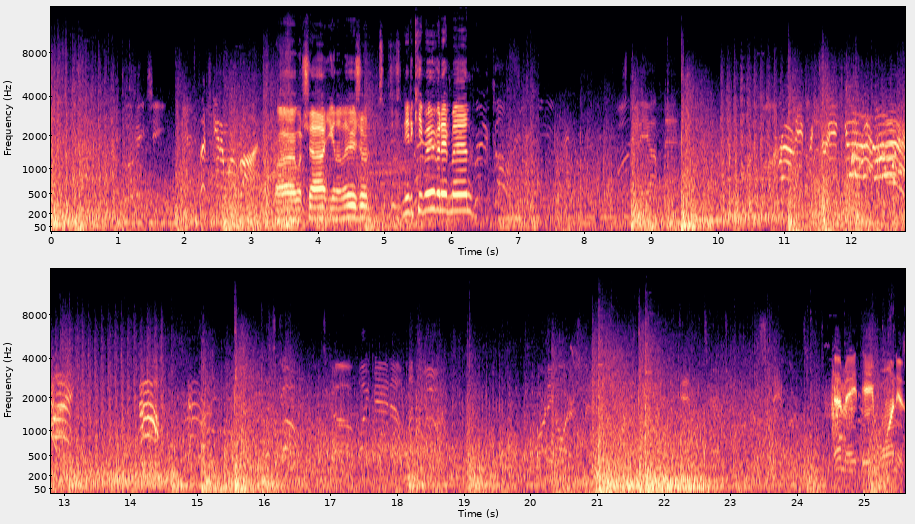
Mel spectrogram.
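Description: Gunfire rattles and explosions boom in a battle.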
